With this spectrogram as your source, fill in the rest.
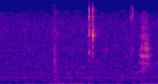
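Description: A couple of sharp computer mouse clicks while browsing a web page, small and close, with faint broadband room hiss and a low hum under them; no talk.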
